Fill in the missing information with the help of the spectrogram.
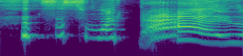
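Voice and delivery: high, laughing protest. Retold or imitated. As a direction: giggle through the words in a high voice. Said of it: "I was like".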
